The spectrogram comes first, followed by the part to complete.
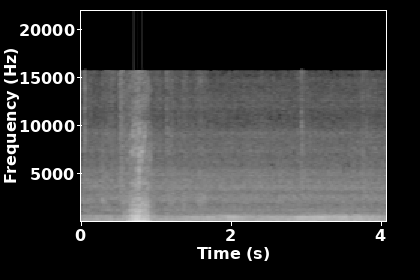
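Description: A brief muffled thump under a second in, then a faint steady hum of one even pitch under the outdoor background.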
